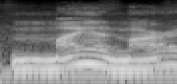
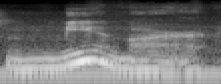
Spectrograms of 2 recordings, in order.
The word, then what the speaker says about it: Myanmar: name of the country it's not Mayan Mar it's Myanmar and you'll notice on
